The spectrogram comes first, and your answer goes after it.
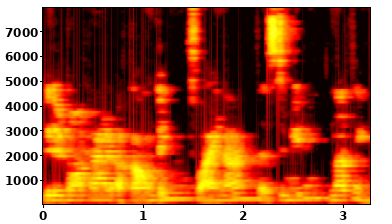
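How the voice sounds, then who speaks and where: Against noticeable background noise, a woman speaks at a medium pitch with an Indian accent. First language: Indian language. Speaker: construction project engineer. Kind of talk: podcast interview.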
